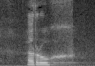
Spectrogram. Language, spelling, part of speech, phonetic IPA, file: Belarusian, рух, noun, [rux], Be-рух.ogg
- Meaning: 1. movement 2. motion 3. move 4. traffic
